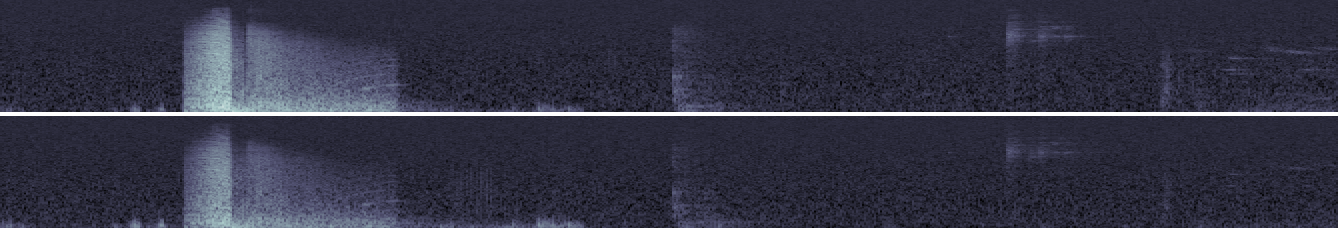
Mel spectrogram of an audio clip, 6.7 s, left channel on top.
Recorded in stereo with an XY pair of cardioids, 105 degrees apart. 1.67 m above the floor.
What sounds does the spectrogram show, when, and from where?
0.9 s a whoosh: 50° left, 0.8 m
3.4 s keys jangling: 25° left, 6.5 m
